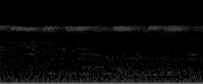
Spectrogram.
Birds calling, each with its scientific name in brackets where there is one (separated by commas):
Blue-gray Saltator (Saltator coerulescens), Black-billed Thrush (Turdus ignobilis), White-throated Toucan (Ramphastos tucanus)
